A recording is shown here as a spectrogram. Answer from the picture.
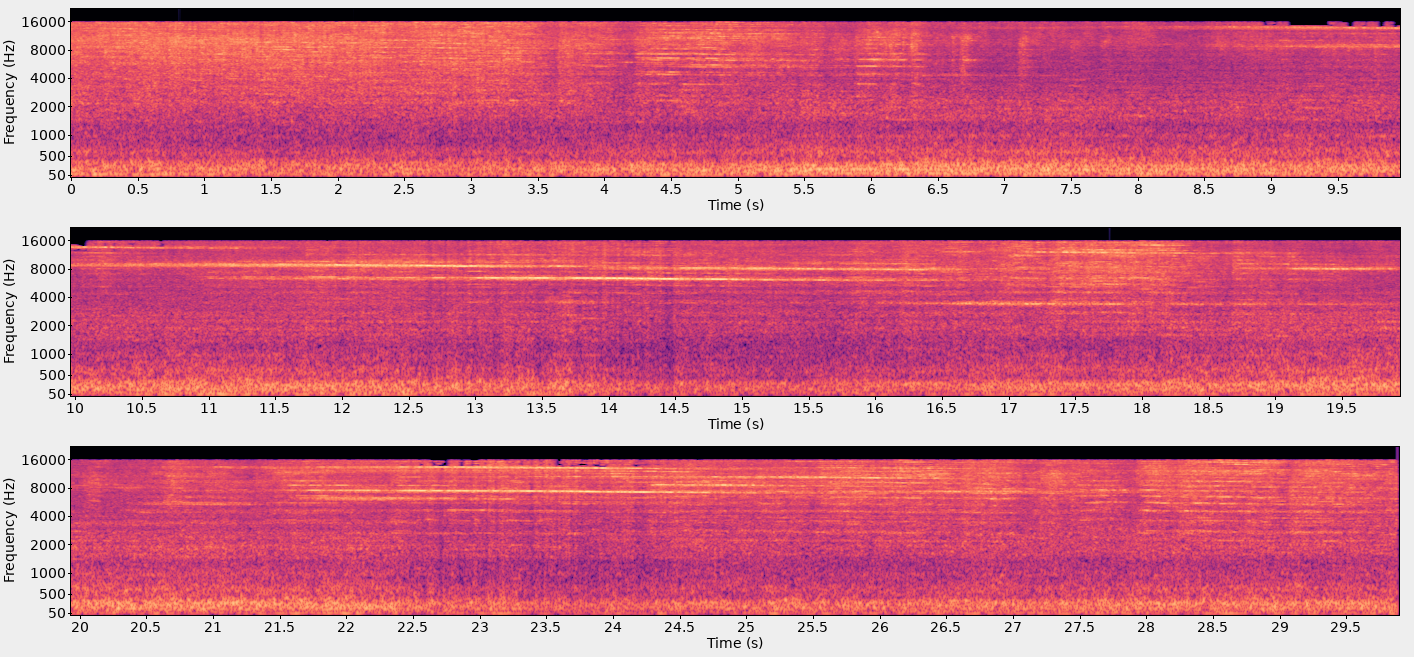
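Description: Freight train tank cars rolling past on a curve: a steady rumble of steel wheels on rail, with high wheel-flange squeals that come and go as the cars round the curve.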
